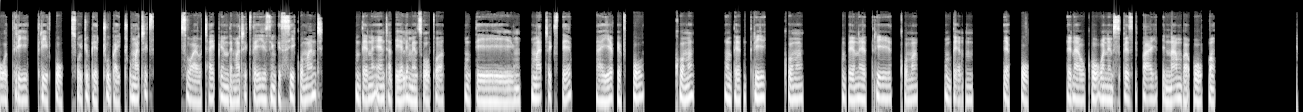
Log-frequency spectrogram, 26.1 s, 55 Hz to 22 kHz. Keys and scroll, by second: 5.0 c, 5.9 shift+c, 6.8 shift+9, 12.1 4, 13.1 ,, 14.8 3, 15.2 ,, 17.1 3, 17.4 ,, 20.4 4, 21.3 Right, 23.0 ,, 24.6-26.0 typing.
